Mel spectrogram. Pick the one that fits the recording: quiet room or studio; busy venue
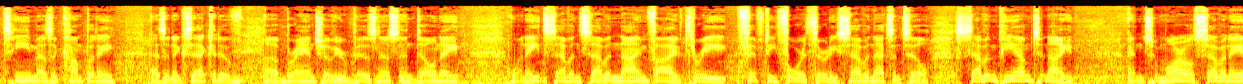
busy venue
